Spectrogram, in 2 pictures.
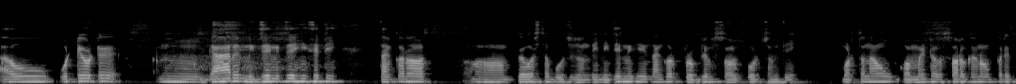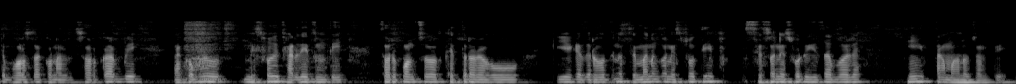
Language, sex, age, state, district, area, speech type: Odia, male, 30-45, Odisha, Cuttack, urban, spontaneous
